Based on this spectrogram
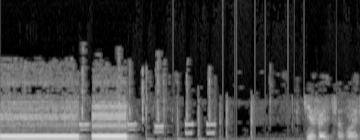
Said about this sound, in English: So if I dial my phone number again, I should just go straight to my voicemail, because this phone number that I'm calling from is not in my do not disturb favorite contacts. So I'll make a phone call again.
